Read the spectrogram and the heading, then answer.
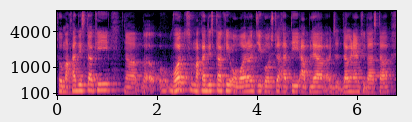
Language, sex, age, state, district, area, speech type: Goan Konkani, male, 18-30, Goa, Tiswadi, rural, spontaneous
